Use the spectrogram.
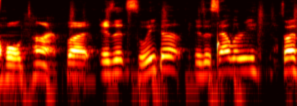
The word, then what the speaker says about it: Celica: So from what I can tell, in Japan, like, you know, where it was made and stuff, it's pronounced Celica.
